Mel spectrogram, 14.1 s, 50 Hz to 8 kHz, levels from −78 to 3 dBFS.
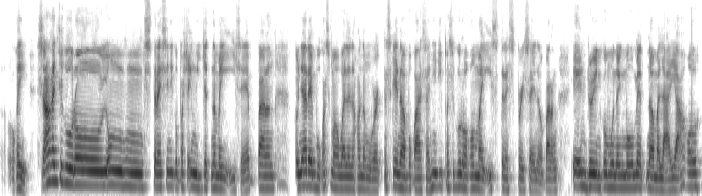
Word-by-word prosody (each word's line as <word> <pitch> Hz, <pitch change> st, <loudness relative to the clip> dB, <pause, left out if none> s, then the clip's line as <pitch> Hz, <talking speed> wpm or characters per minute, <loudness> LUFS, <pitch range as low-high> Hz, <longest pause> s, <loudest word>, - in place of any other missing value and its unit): Okey. 135 Hz, +3 st, -4 dB, 0.2 s
Sa 200 Hz, -, +6 dB
akin 215 Hz, 0 st, +4 dB
siguro 185 Hz, -4 st, +3 dB, 0.5 s
yung 165 Hz, -2 st, +4 dB
stress 150 Hz, 0 st, -2 dB
hindi 160 Hz, -1 st, -1 dB
ko 155 Hz, -, -4 dB
pa -, -, -5 dB
siya 155 Hz, +1 st, -5 dB
immediate 150 Hz, -2 st, 0 dB
na 145 Hz, -, -3 dB
maiisip. 125 Hz, -3 st, -4 dB
Parang 140 Hz, -1 st, +1 dB, 0.4 s
kunyari 160 Hz, +1 st, +4 dB
bukas 150 Hz, +3 st, -6 dB
mawawalan 135 Hz, -2 st, -1 dB
ako 130 Hz, -, -6 dB
ng 130 Hz, -1 st, -3 dB
work, 120 Hz, -1 st, -4 dB
tapos 150 Hz, -, -9 dB
kinabukasan 135 Hz, -5 st, -1 dB
hindi 155 Hz, +1 st, -2 dB
pa 145 Hz, -1 st, -7 dB
siguro 150 Hz, -1 st, -2 dB
ako 140 Hz, 0 st, -4 dB
maistress 130 Hz, -1 st, -4 dB
per 125 Hz, -1 st, -6 dB
se 115 Hz, -, -5 dB
no. 110 Hz, -2 st, -6 dB
Parang 120 Hz, +1 st, -2 dB, 0.2 s
i-enjoyin 155 Hz, -2 st, +2 dB
ko 150 Hz, -, +1 dB
muna 145 Hz, -1 st, 0 dB
yung 140 Hz, 0 st, -1 dB
moment 145 Hz, 0 st, 0 dB
na 135 Hz, -2 st, +2 dB
malaya 125 Hz, +5 st, -1 dB
ako, 155 Hz, 0 st, -3 dB
145 Hz, 165 wpm, -22 LUFS, 130-155 Hz, 0.5 s, Sa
